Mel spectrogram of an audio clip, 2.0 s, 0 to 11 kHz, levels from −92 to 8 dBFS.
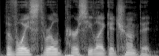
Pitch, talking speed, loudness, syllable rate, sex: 100 Hz, 210 wpm, -18 LUFS, 6.2 syllables/s, male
